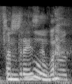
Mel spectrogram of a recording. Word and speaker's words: фандрайзинг: Плюс я знаю, що у вас є фрейд, е, фрейдрайзинг, але я мені важко вимовити. – Так, фандрайзингова компанія.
